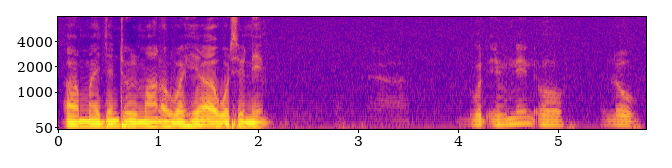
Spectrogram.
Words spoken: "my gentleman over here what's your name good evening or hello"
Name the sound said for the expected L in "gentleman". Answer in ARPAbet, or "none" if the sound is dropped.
L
